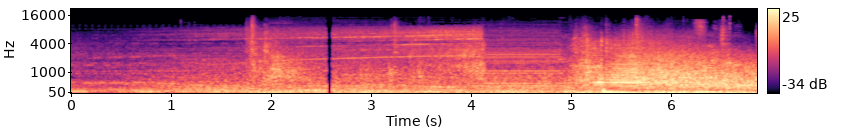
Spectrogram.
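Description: A spaceship engine hums low and steadily.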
